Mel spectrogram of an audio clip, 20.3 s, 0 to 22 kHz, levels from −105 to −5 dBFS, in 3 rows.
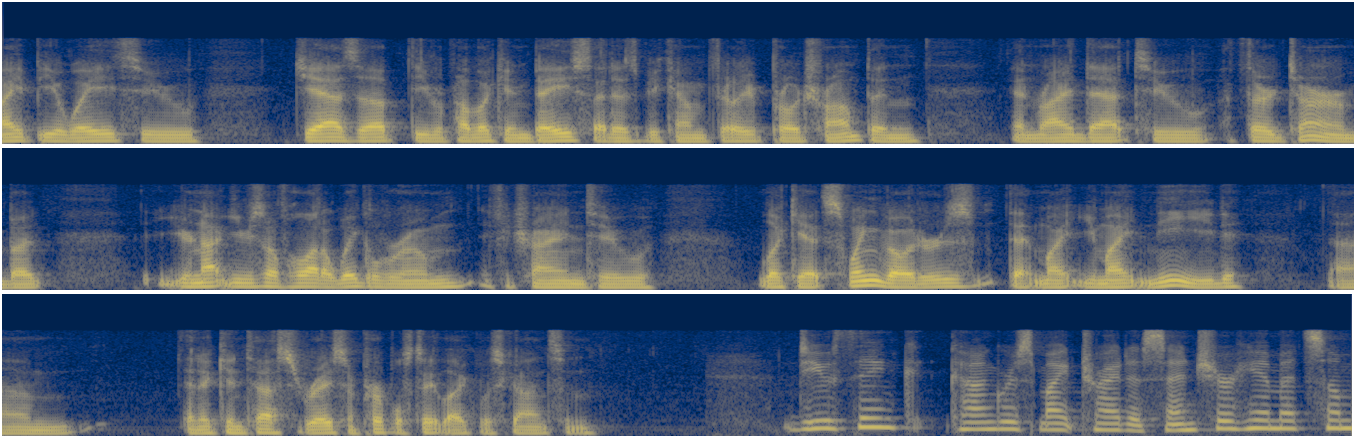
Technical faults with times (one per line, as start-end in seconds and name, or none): none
